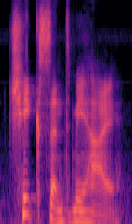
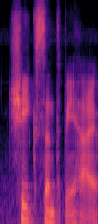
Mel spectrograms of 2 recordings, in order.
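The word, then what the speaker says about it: Csikszentmihalyi: the zone so and this name is pronounced cheek sent me hi I found that out yesterday cheek sent to me hi wouldn't you like that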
